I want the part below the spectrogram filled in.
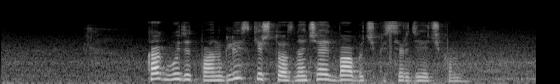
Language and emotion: Russian, neutral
